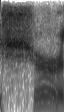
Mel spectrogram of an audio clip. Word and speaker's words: sure: Nó lọc là sh âm s là chữ she vậy đó. Sure vậy đó.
